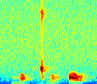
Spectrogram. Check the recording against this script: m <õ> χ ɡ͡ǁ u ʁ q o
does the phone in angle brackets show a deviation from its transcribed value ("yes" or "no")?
yes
